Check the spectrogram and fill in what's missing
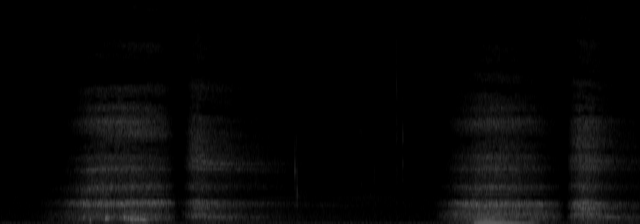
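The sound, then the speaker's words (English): A voice imitates heavy, raspy breathing heard at night with the lights off: two long, loud breaths, each a drawn-out airy rush followed by a shorter one, with a quiet pause between them. “And all of a sudden, with all the lights off, I start hearing this breathing and I'm going to do a replication of it.”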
